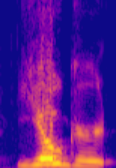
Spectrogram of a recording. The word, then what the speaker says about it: yogurt: It is technically yogurt because it's not ya or y ah or y a w. It's yo. So like yogurt just like it's not a zebra, it's a zebra.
